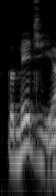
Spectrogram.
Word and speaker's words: Bemidji: Bemidji. All right, I was right. All right, I was good. – B-E-M-I-D-J-I.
